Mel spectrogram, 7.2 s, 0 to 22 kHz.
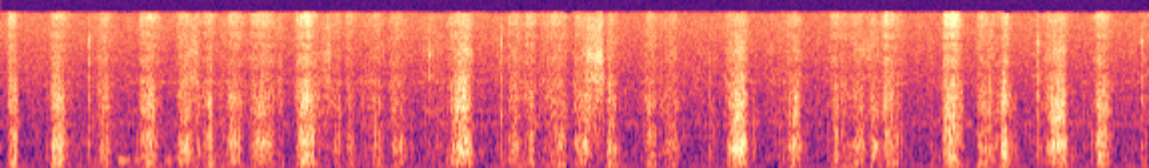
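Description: A white gel pen with a plastic body and 0.8 mm tip writes Korean cursive on a flat black lined notebook page resting on a surface. Quiet, light scratching strokes of the pen tip across the paper come in short bursts with brief pauses between them.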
